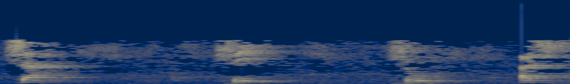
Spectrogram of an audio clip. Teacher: Dan ini huruf shin memiliki sifat tafashi ya. Tafashi artinya banyak suaranya menyebar di mulut. Lebih suara nafasnya atau udaranya itu menyebar ya, di mulut.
